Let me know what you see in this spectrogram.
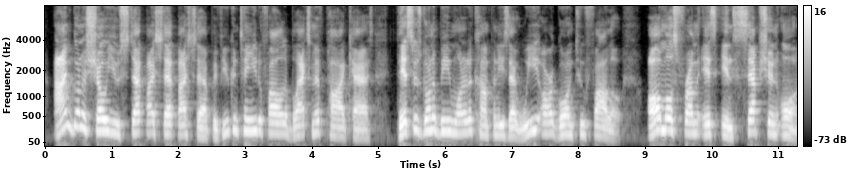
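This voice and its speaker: Loud and lively in intonation, a man with a high pitch talks at a moderate pace in a very clean recording with a silent background. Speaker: podcast host reacting to company video. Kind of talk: casual commentary on a played video. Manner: loud, high-energy.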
